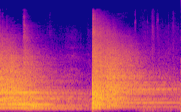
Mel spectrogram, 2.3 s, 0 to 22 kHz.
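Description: Metal fender pan from a John Deere 318 garden tractor clanging on the concrete floor and ringing as it fades. It is struck a second time about a second in, with a sharper clang that rings on.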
